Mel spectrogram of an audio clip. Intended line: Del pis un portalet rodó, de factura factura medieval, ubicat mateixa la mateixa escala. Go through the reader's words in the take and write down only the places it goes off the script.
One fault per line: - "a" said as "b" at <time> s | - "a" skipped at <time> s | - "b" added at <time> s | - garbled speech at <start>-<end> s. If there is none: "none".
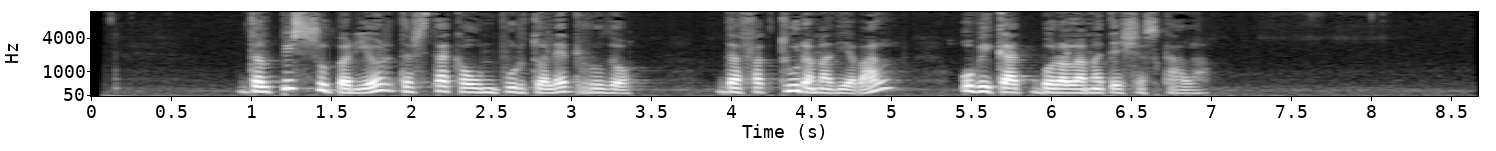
- "superior destaca" added at 1.5 s
- "factura" skipped at 4.6 s
- "mateixa" said as "vora" at 6.0 s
